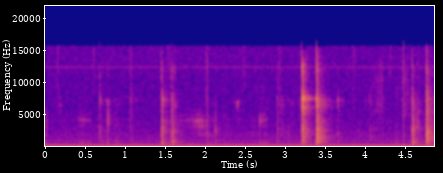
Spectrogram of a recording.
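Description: Plastic keycaps being pulled off a Zebronics Transformer keyboard by hand and set down: scattered sharp clicks and snaps, a close pair a little past three seconds in and another pair near the end, over a steady low hum.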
